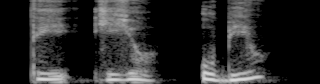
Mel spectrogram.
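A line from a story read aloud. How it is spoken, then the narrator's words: Involuntary whispered question. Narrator (Russian): спросила, невольно перейдя на шепот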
